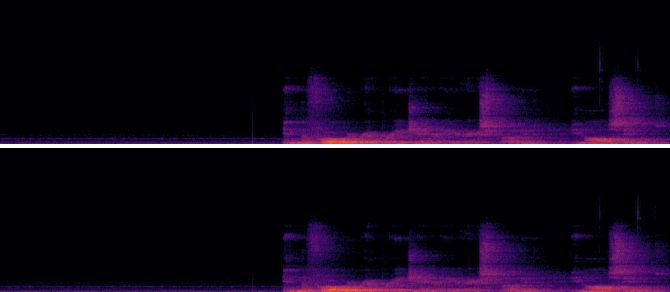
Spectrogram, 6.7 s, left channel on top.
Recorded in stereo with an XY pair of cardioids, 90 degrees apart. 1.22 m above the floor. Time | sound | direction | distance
2.8 | a man speaking | 10° right | 1.3 m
